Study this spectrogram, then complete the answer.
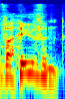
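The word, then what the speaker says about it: Verhoeven: I was told by a Dutch friend it's Paul Vahhooven and and then I'll I'll drop it into conversation.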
